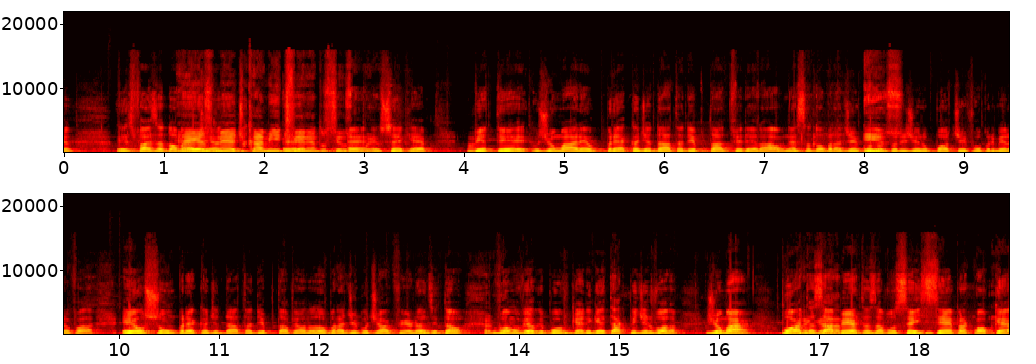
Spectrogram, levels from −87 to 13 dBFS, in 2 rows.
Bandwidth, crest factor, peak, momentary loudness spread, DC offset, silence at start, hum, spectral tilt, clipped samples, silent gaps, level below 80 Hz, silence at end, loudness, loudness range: 16 kHz; 16 dB; -8 dBFS; 7 LU; under 0.1%; 0 s; none; -7 dB/octave; under 0.1%; none; -58 dBFS; 0 s; -25 LUFS; 3 LU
